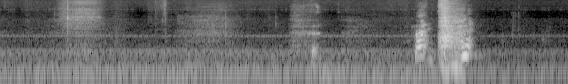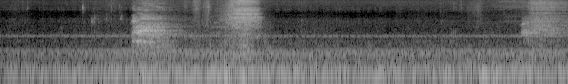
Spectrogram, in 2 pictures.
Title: Sneezing in the car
